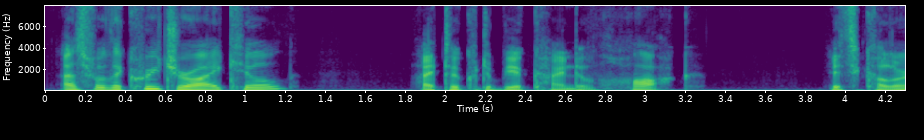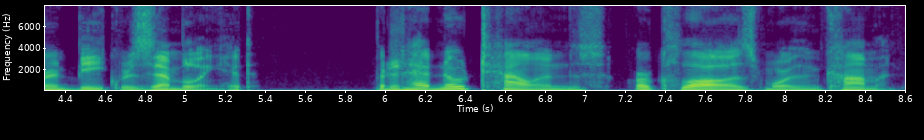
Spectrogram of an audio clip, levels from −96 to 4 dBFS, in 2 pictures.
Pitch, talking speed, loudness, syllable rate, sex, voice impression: 115 Hz, 215 wpm, -21 LUFS, 5.9 syllables/s, male, masculine, adult-like, slightly thick, sincere, slightly friendly, slightly wild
